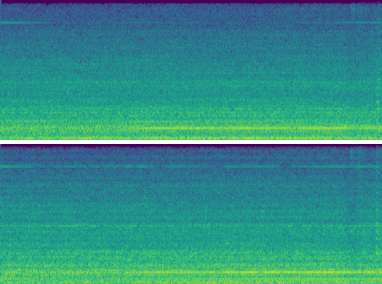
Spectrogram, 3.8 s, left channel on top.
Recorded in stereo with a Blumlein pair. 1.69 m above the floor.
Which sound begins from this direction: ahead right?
A machine running, at 0.0 s.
